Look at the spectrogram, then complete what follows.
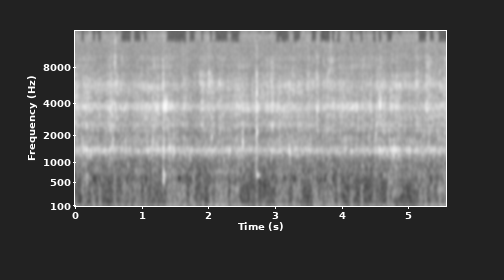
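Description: Kayak paddling: paddle blades dipping and splashing, with water rushing along the kayak's bow, over a steady low rumble.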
